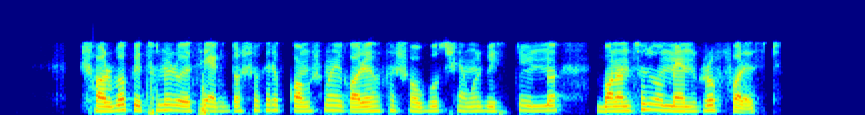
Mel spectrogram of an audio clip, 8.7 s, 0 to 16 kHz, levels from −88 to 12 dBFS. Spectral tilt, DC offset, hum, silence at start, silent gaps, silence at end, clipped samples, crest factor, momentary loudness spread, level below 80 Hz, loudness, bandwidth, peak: -11 dB/octave; under 0.1%; none; 0.8 s; 5.90-5.94 s; 0.9 s; under 0.1%; 18 dB; 10 LU; -46 dBFS; -19 LUFS; 4.2 kHz; -2 dBFS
